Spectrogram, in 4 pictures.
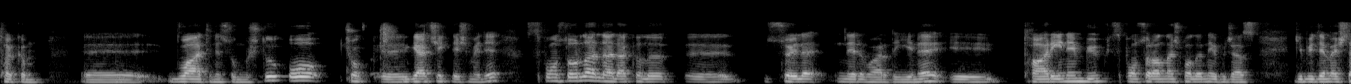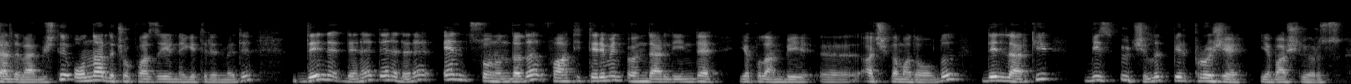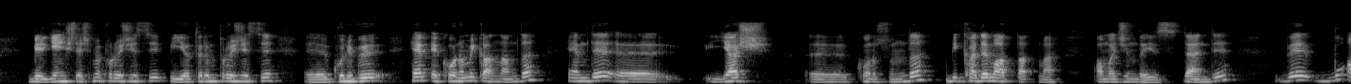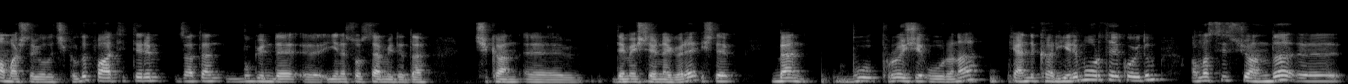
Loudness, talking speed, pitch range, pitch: -25 LUFS, 120 wpm, 120-160 Hz, 130 Hz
